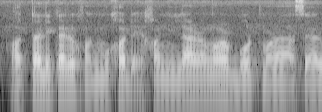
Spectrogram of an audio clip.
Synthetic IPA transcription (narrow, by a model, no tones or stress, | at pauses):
ɔ̰tːalikaɹixɔnmuxɔtɛ̰xɔnːilaɹɔŋɔɹbotmɔɹaːsɛaɹu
